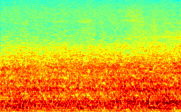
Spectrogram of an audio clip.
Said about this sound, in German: Und was wir hören, ist nicht die Motorengeräusche. Ne? Was wir hören, ist ja, wirklich nur der Abrieb von Reifen auf nasser Straße.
